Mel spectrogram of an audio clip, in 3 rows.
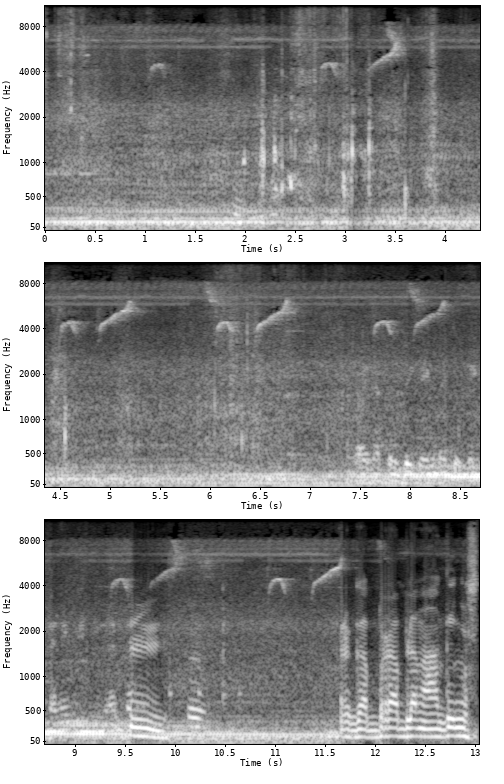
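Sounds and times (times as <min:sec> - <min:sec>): steady low hum: 0:00.0 - 0:13.0
bird calling with rising whistle: 0:04.4 - 0:08.5.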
